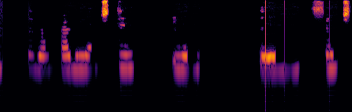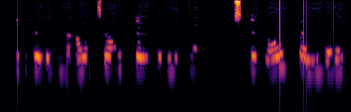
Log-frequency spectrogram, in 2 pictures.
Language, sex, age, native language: Icelandic, female, 12, Icelandic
